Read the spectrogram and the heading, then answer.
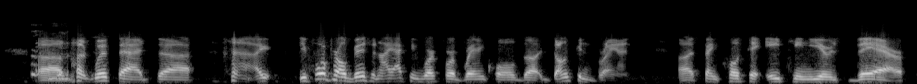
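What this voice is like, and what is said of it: New York accent. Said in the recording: “I have that funny New York accent. So hopefully you could understand what I'm saying.”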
